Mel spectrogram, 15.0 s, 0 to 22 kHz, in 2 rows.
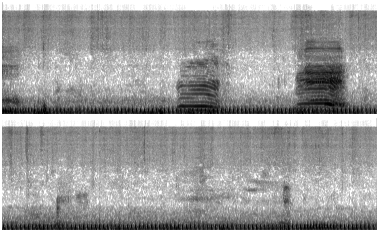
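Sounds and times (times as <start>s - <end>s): cow mooing: 0.0s - 0.5s, 3.5s - 4.6s, 5.8s - 7.0s, 11.0s - 13.4s
low throbbing hum: 0.0s - 15.0s.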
